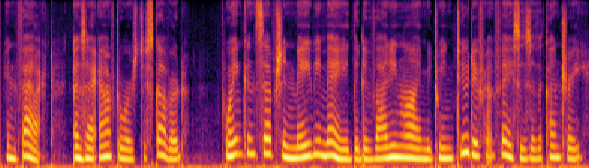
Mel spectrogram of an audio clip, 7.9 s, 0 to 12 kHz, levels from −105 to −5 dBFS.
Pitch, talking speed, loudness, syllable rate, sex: 230 Hz, 160 wpm, -14 LUFS, 5.0 syllables/s, female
